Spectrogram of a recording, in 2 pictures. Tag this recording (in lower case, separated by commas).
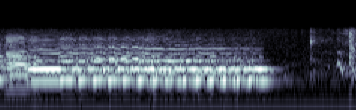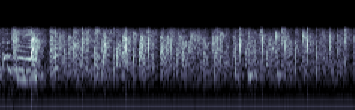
jazz, saxophone, music, musical instrument, clapping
